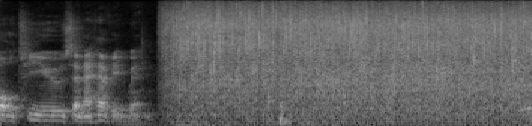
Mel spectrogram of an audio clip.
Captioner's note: rain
